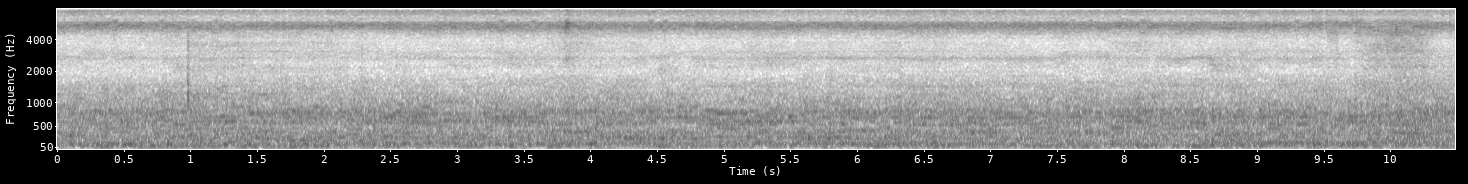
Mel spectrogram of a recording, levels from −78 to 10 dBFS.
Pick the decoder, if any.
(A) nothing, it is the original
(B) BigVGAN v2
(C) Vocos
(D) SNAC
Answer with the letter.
D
